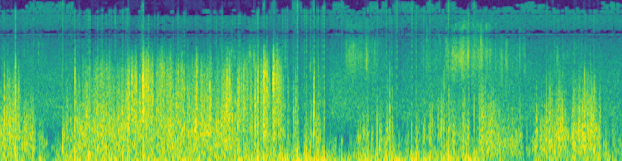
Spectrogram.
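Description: Wind buffeting the microphone: a loud, gusty rush of noise that rises and falls, with a brief lull about half a second in.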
